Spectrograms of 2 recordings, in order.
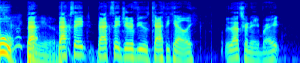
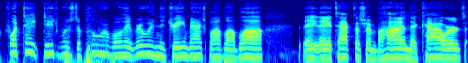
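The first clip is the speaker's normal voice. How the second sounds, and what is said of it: Bad Southern Georgian accent impression. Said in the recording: “terrible impression, Southern Georgian impression ... not even close Georgian accent ... terrible Georgian accents”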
